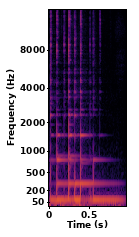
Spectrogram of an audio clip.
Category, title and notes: Music > Solo instrument
Marimba Loose Keys Notes Tones and Vibrations 40-001
tink, foley, oneshotes, rustle, keys, thud, block, marimba, woodblock, wood, perc, percussion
